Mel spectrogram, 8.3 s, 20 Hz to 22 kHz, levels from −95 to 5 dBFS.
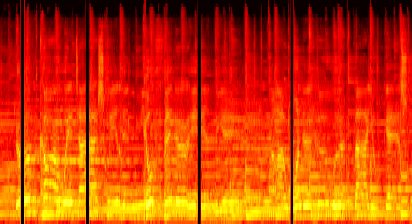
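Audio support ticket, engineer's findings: Block of digital silence, six dropouts: output buffer not filled in time, samples zeroed. Hard cuts to silence, no fade. 0.41–0.49 s (85 ms, fits a 4096-sample buffer), 1.72–1.79 s, 2.89–2.91 s (21 ms, 1024 samples), 3.95–4.02 s, 5.81–5.87 s, tick at 6.90 s.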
